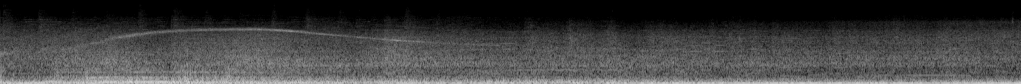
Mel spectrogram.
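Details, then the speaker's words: 1999 Ford F350 7.3 turbo diesel running after an injector replacement: even, no misfire, no longer missing, with a loud turbo whistle climbing high then falling away; owner doubts an air filter alone explains the changed turbo sound. "Definitely not missing anymore. Well, that turbo sounds crazy."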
